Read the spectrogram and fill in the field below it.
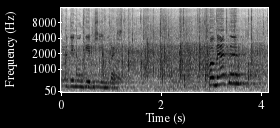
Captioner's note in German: Beifall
